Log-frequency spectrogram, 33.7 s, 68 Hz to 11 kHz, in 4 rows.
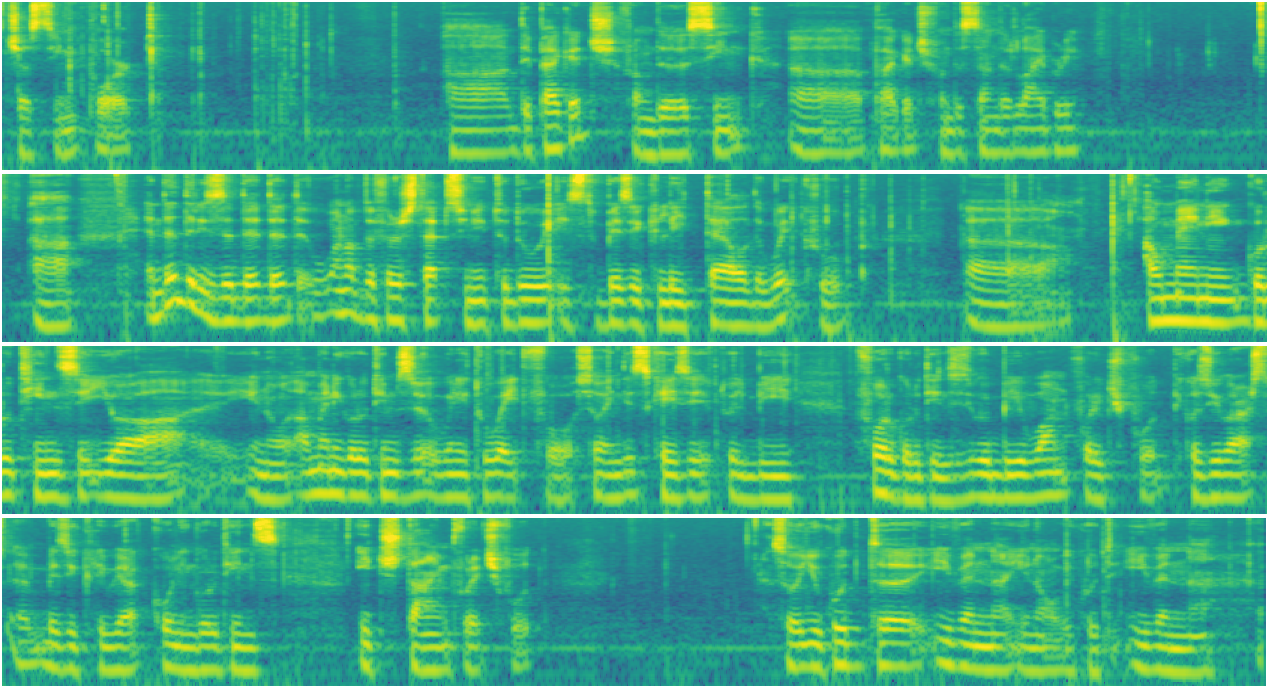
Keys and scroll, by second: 0.0-3.6 typing, 5.9 Right, 7.6 ctrl+c, 12.2 o, 13.4-16.0 typing, 16.0 Left, 19.9-22.7 typing, 25.4 Down, 25.6 Down, 26.2 Left, 26.4 Left, 26.5 Left, 26.6 Left, 27.0 Left, 27.2 Left, 27.3 Left, 29.9 Up, 30.8 Right, 31.0 Right, 31.1 Right, 31.2 Right, 31.3 Right, 31.4 Right, 31.6 Right, 31.7 Right, 32.6 ctrl+c, 32.8 d, 32.9 d, 33.6 Up.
